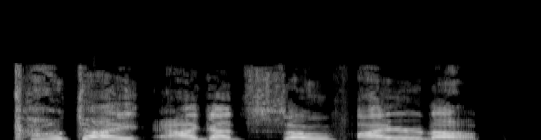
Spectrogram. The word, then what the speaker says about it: Kotite: And she's like, "Who is Rich Katy?" And I'm just like, "KAI? IT'S co tight.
